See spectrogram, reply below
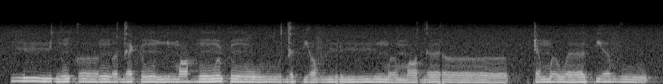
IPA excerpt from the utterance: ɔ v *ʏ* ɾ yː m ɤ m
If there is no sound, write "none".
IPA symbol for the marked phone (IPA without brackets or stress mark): y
